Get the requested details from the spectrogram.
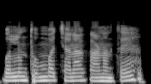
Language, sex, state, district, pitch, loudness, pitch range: Kannada, female, Karnataka, Shimoga, 180 Hz, -15 LUFS, 175-185 Hz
